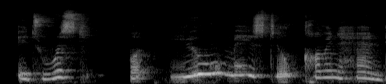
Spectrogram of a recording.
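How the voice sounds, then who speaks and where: Using a raspy put-on character voice, a woman speaks at an extremely high pitch and a fairly slow pace, with very wide pitch swings. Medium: read story. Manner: scheming.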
